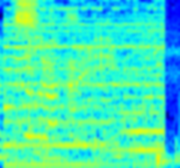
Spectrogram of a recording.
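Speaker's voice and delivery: dead flat monotone, no lift, slightly high pitch. Quoting the last line of the film: monotone Mister Darcy voice. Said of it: "in the most monotone voice".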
